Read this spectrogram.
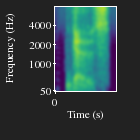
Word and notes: goes: British English

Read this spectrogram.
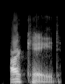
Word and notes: arcade: American English

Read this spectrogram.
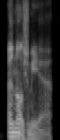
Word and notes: anosmia: British English

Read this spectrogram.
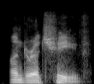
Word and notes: underachieve: American English

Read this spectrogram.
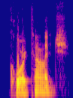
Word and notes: cortège: American English

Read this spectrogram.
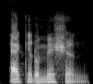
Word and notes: academician: American English

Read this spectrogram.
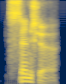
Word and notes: censure: British English

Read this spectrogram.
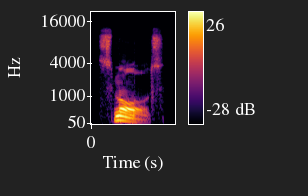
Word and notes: smalt: British English

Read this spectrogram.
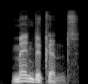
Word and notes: mendicant: British English

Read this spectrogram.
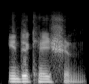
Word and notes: indication: American English

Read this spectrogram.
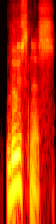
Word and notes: looseness: American English

